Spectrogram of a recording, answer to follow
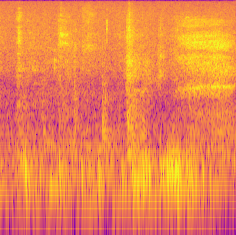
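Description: Near silence: room tone with a few faint, soft knocks.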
